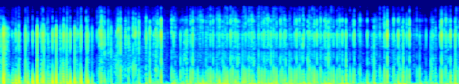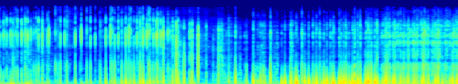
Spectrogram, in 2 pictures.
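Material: Plastic.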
